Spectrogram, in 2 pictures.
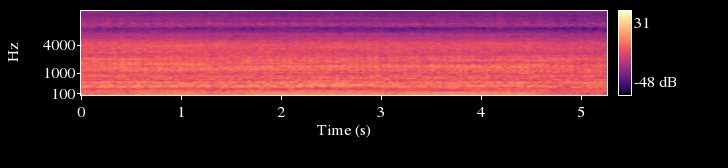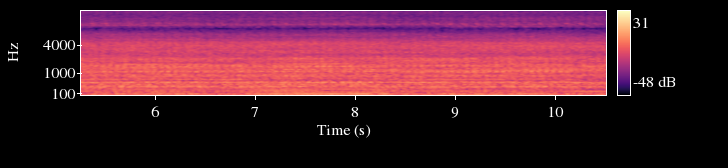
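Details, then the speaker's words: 2002 Honda CR-V 2.4L rough idle: uneven, shaky low drone with rpm rising and falling. A cracked air hose (air leak) was found, but fixing it did not cure it; throttle body, spark plugs or excess engine oil causing misfire suspected. "as you see the on idling very rough idling so we tried to figure out what's cause this it could be the throttle body or the spark blogs or maybe too much engine oil"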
